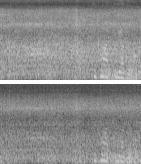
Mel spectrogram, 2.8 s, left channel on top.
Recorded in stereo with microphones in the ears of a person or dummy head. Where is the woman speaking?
60° left (ahead or behind).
